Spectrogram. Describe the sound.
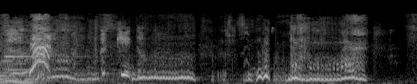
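A small furry Ewok, bear-like, about one metre tall, fat and wearing a leather hood, growls and chatters in a forest in a few throaty, warbling bursts, its whiny voice rising and falling, with a brief pause midway.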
